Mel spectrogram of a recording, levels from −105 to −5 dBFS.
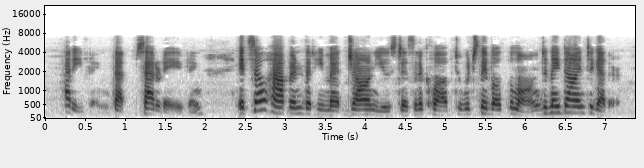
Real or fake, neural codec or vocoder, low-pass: real; none; 7.2 kHz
